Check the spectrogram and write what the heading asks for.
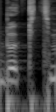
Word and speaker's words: Bucht: Men Bukt. Man får tänka liksom att man får bukt med någon.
